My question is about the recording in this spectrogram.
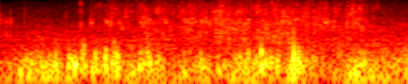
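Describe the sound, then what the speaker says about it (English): Water splashes and trickles into a stacked vertical planter while plants are watered from the side. The burbling wash is close and steady, with a light rushing quality and no talking. "I'm going to go ahead and water these in"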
